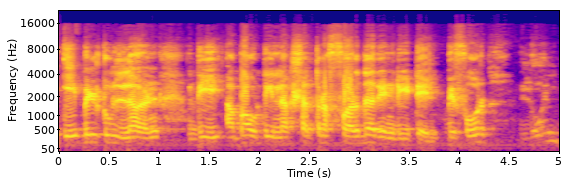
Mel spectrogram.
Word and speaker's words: nakshatra: This is how we pronounce the name. Maga. Maga. Maga. Nigga. Maga. Maga. I said nakshatra.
